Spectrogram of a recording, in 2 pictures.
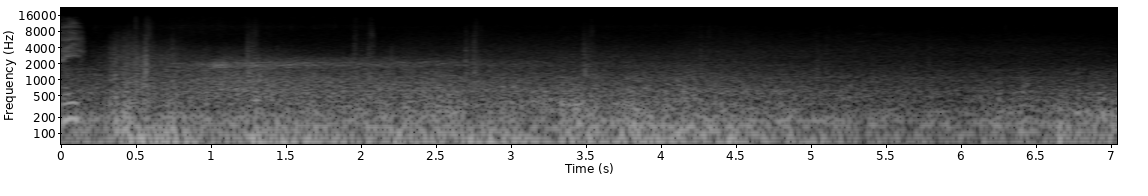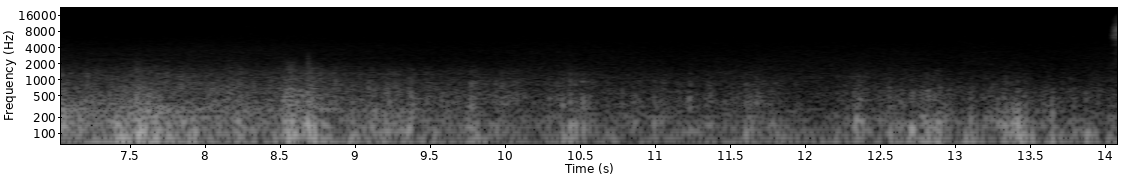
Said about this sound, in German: Gewitter hört zum Glück bald auf. Es ist wieder friedlich und freundlich im Wald.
